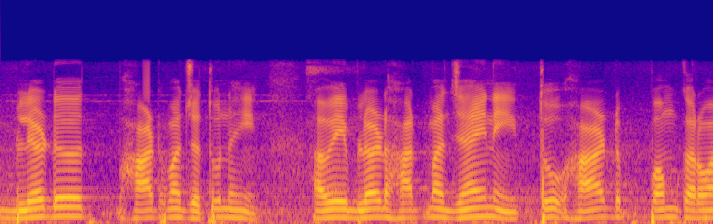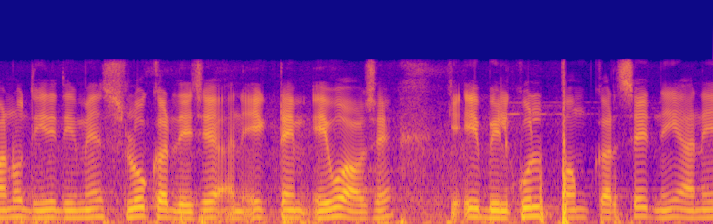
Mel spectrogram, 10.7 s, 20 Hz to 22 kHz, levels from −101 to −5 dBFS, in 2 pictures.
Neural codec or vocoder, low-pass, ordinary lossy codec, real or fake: none; 7.2 kHz; none; real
